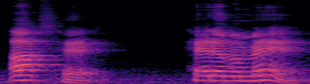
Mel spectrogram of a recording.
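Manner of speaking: usual speaking voice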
